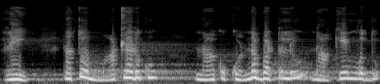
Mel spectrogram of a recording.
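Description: A woman's voice: a little high, moderate pace, highs cut off, lightly acted. A woman voicing a feisty, playful young woman who teases and bosses her friend. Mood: sulky. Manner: teasing, bossy, lively. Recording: echoey room with long reverb.

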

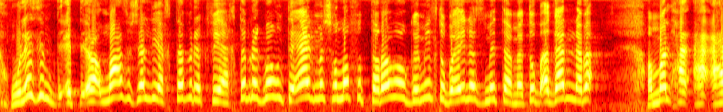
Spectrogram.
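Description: High-pitched fast-talking Egyptian woman. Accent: Egyptian Arabic. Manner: animated, acts out quoted speakers, frequent restarts. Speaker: host, counselor. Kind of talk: casual spoken lecture.

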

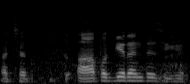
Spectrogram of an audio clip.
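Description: A man from Punjab, India, interviewing a grieving family in a gentle, prompting and consoling way. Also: on the high side, fairly even intonation, normal speed, background noise. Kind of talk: field interview.

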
